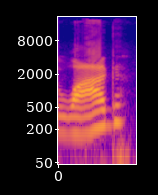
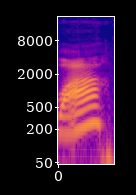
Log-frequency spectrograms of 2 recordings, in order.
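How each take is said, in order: First: The word ends with an audible g sound. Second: The word ends openly with no final g. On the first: "I've heard people say Wag" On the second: "I always say Eternal Wa"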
